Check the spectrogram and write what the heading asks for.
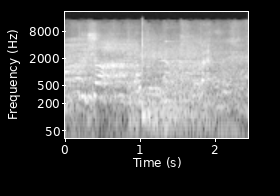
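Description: A basketball bouncing on a hardwood gym floor, with one sharp knock about halfway through, over people talking.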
